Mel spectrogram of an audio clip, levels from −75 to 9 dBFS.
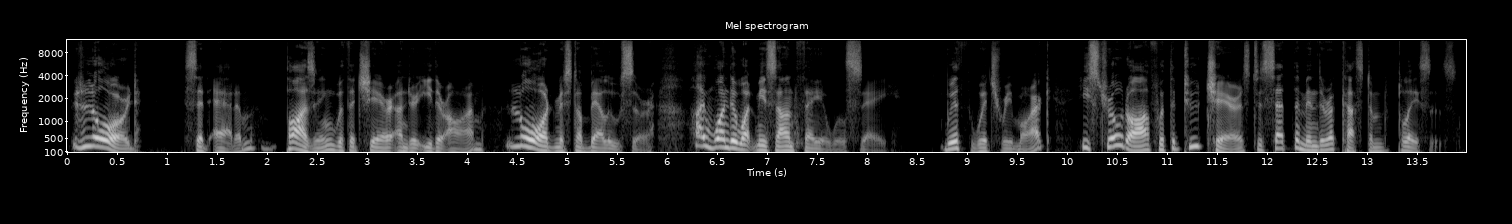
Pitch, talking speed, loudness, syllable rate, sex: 140 Hz, 160 wpm, -19 LUFS, 4.2 syllables/s, male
